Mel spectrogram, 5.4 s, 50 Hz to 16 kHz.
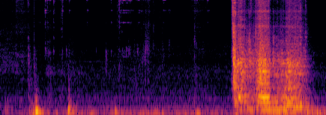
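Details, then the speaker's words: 1977 Pontiac Formula Firebird barn find parked since 2007, new starter fitted without shims: key clicks then short sluggish starter whir fading out after about 1.5 s; battery flat, weak crank. "Oh, battery shot. I'm gonna get the jump pack on here."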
